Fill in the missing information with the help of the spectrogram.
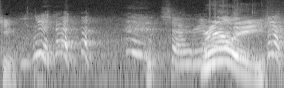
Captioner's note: laughing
